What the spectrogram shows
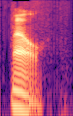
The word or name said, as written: Mown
